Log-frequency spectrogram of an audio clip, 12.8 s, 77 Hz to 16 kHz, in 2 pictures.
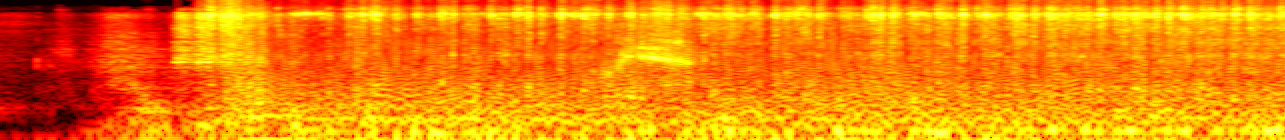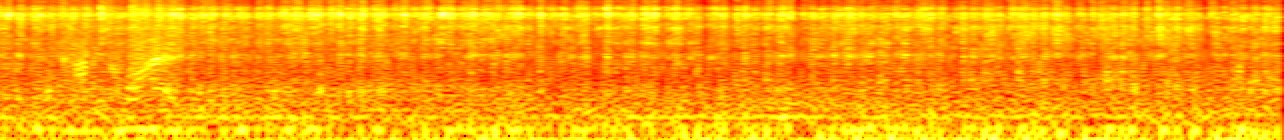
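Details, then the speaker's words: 1964 Chevelle just fitted with new 3-inch dual Flowmaster exhaust dumping in front of the axle. It catches after a brief crank and settles into a deep, loud, steady burble with an even lope; a healthy idle. "it sounds good I hope that didn't store really bad and sorry if you're listening in headphones but it sounds pretty good I like it"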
